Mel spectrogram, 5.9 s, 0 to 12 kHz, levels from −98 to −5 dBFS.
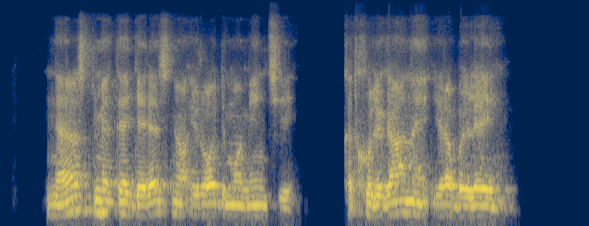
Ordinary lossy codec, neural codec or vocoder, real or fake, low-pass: Opus, 16 kbps; vocoder, 44.1 kHz, 128 mel bands every 512 samples, BigVGAN v2; fake; 10.8 kHz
